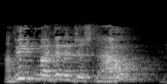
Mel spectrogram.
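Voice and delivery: aggressive reply. Retold or imitated. Man interrupted at dinner answering aggressively, curt and irritated. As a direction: push the visitor off while eating. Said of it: "looked at me rather aggressively".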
